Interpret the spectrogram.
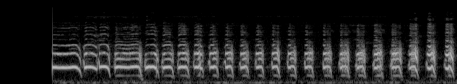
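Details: Hen call used as bait for trapping: a long run of nasal, harmonic notes repeated about three times a second, starting evenly spaced and growing louder and choppier toward the end.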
